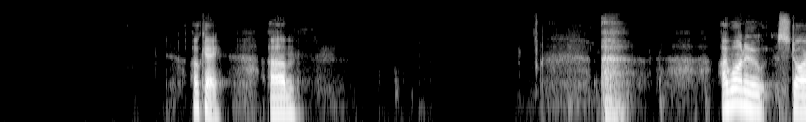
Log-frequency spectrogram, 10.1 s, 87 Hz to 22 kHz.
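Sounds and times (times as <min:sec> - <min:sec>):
man speaking: 0:02.4 - 0:02.8
man sighing: 0:07.2 - 0:08.0.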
